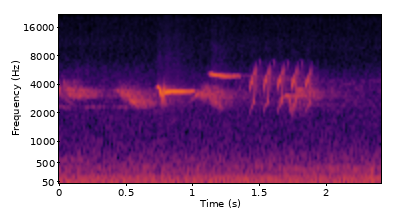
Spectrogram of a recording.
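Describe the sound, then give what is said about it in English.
Thin, high calls from a big flock of wild red crossbills in flight to the south in a forest, around 7 o'clock: drawn-out notes, then a rapid run of four or five sharp chips. A low, steady hum runs beneath, and nobody speaks. “And I hear a big flock of crossbills down to the south.”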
